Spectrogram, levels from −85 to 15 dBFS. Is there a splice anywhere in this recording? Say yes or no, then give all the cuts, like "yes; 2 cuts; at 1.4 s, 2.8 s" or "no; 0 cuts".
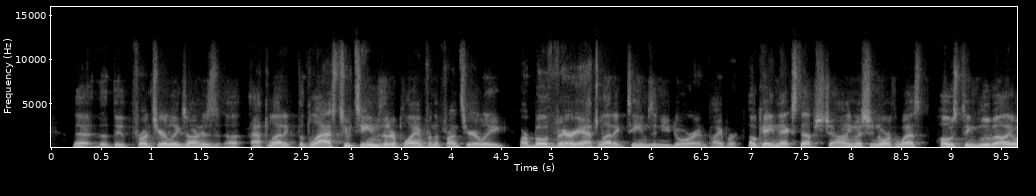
yes; 3 cuts; at 4.6 s, 6.9 s, 8.8 s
